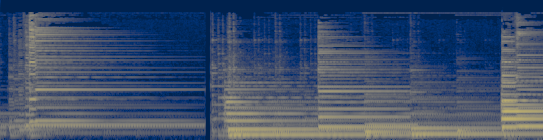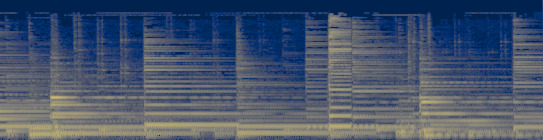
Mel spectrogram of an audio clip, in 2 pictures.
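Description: Background music on acoustic guitar: plucked notes and chords ringing out, with a brief break about two seconds in.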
